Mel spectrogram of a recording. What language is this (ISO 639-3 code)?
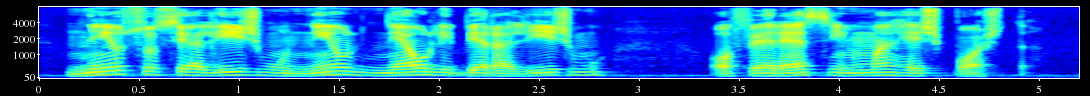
por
